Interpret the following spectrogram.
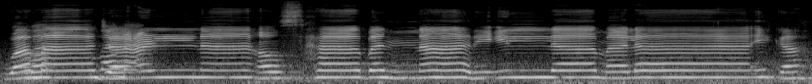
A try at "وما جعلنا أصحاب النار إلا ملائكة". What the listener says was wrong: आपने एक ये मत छोड़ी है और ये गुन्ना छोड़ा है और इधर मत थोड़ी सी की है।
